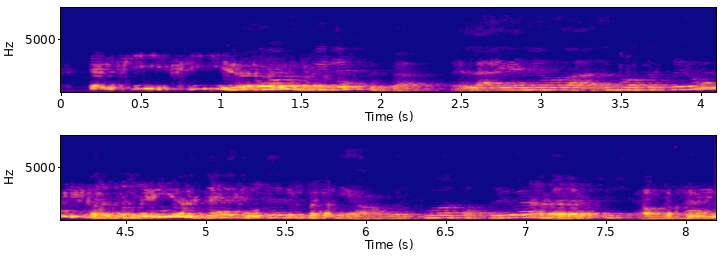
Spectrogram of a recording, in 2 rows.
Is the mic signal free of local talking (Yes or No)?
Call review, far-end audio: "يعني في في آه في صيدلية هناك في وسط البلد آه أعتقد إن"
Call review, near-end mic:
No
